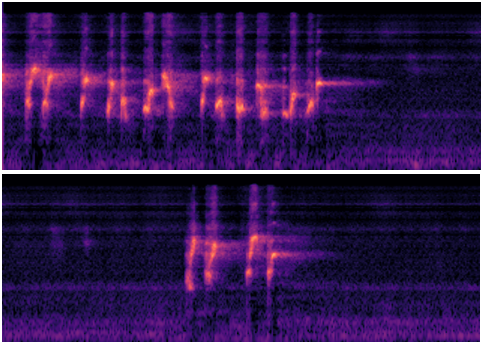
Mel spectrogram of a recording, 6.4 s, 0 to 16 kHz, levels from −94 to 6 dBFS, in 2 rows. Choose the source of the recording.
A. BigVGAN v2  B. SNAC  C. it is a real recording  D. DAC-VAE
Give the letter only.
D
